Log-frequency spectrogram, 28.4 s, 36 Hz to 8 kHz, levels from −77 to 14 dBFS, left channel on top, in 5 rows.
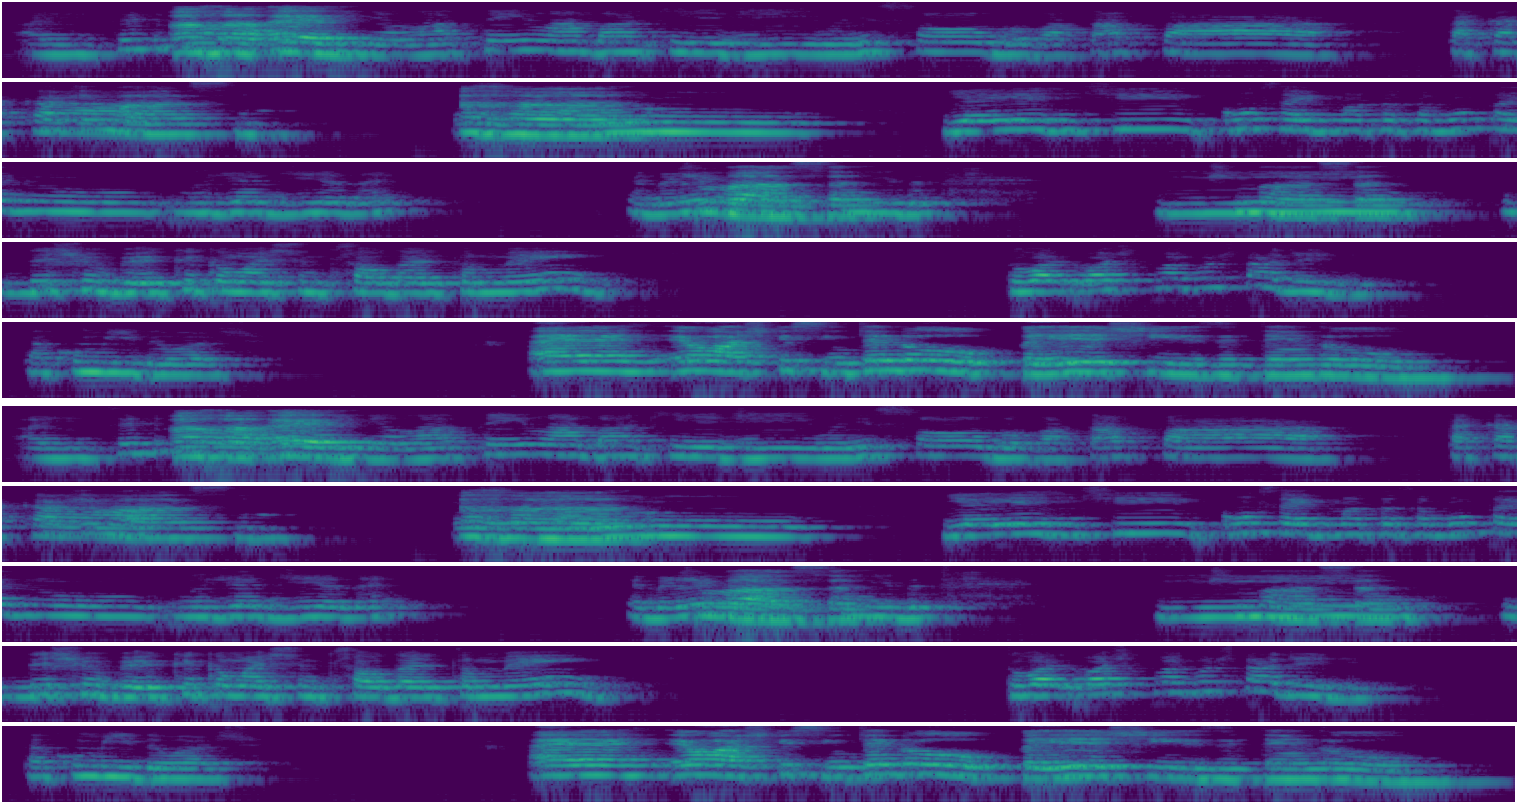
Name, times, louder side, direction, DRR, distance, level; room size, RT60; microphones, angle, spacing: voice 1, 0.1-5.0 5.4-6.4 7.4-8.7 9.2-12.9 13.7-15.2 15.7-16.7 17.0-19.3 20.8-22.2 22.8-23.7, equal, 60° right, 0 dB, 1.0 m, -32 dB
voice 2, 0.6-1.4 5.8-6.7 7.4-8.1 13.9-14.6 16.0-16.6 24.7-28.1, left 1 dB, 10° left, -3 dB, 1.0 m, -27 dB
2.7 x 2.6 x 2.6 m, 0.41 s
head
